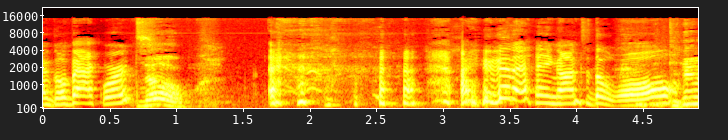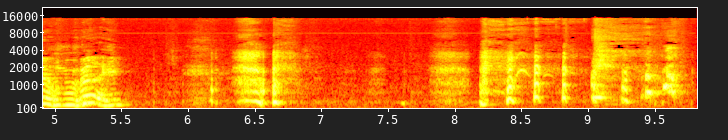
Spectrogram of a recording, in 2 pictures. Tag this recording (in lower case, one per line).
speech
inside a small room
